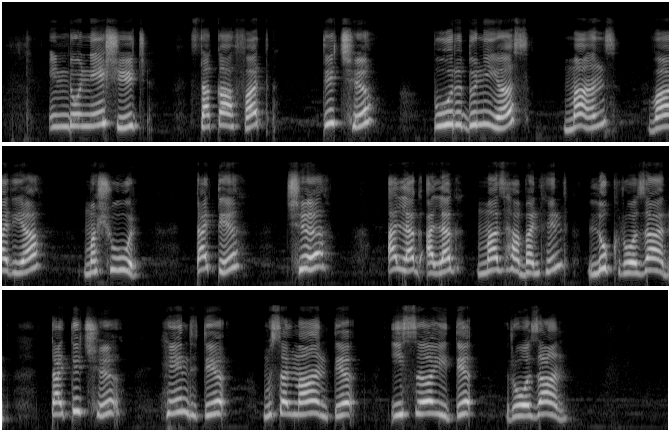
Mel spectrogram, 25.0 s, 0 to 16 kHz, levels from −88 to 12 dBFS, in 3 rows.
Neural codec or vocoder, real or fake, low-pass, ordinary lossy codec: none; real; 10.8 kHz; none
